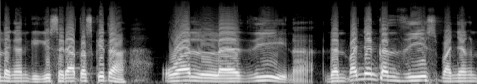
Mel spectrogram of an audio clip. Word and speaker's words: الذين: sini pada lafal zina, hati-hati di dalam melafalkan huruf zal. Jangan sampai kita membacanya menggantinya dengan huruf zai. Misalkan wallazina, ini salah. Kenapa? Karena dia merubah huruf zal menjadi huruf zai.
